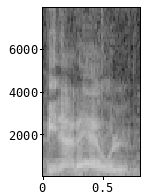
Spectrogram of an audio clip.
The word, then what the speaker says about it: Pinareul: Croza se puso como apodo su lugar de origen, que en piamontés se pronuncia Pinareul y que el habla popular finalmente lo terminó de deformar en Peñarol.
